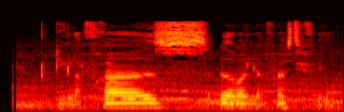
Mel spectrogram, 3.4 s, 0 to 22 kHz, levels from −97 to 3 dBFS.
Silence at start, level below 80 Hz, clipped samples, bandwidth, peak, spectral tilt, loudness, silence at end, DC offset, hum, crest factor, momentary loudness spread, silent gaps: 0.15 s; -70 dBFS; under 0.1%; 11.5 kHz; -14 dBFS; -2.5 dB/octave; -30 LUFS; 0 s; under 0.1%; none; 18 dB; 21 LU; none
